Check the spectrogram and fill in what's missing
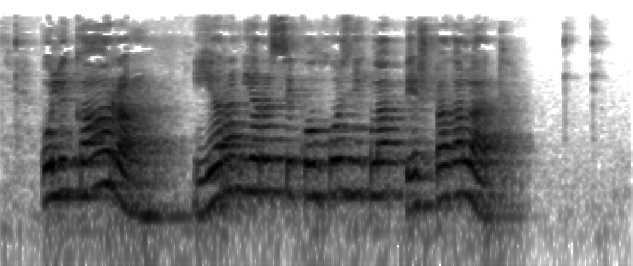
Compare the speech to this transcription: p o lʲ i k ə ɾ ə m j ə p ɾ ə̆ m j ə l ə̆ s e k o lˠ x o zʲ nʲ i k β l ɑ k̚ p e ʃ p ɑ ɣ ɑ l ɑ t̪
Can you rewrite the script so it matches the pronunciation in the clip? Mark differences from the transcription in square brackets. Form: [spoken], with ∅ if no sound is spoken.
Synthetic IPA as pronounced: p o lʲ i k [ɑ] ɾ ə m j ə [∅] ɾ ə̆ m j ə [ɾ] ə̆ s e k o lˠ x o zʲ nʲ i k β l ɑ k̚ p e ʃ p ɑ ɣ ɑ l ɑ t̪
